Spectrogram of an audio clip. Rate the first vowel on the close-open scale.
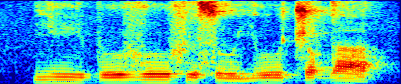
close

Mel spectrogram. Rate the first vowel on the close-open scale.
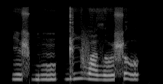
close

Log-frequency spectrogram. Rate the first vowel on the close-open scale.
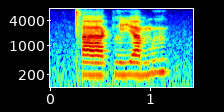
open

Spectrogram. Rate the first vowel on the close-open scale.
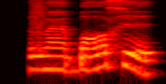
open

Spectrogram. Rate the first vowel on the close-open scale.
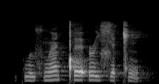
open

